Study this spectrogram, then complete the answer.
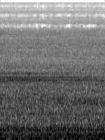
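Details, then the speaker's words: Goodman gas furnace after repair, no error code: draft inducer motor running with an even low hum and constant airy rush, no rattle or wobble; pressure switch should now be closed; normal inducer operation before ignition. "Inducer motor is on. The pressure switch should be closed now."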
